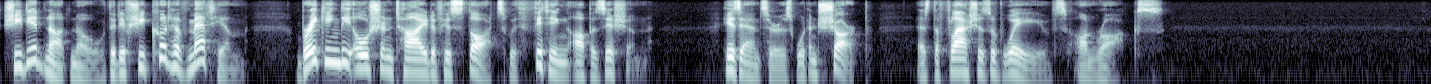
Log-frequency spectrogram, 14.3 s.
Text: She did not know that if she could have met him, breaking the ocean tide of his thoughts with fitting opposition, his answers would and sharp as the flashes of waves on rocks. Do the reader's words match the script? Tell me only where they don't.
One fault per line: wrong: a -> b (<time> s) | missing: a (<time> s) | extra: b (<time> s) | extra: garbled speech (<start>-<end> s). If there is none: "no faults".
no faults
